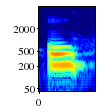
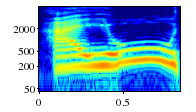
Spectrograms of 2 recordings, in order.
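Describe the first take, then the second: First: It is said as a single o vowel. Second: It is said as two separate vowel sounds. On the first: Someone who knows French reads it this way. "Toi, tu sais que ça fait O" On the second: Someone who speaks another language reads it this way. "quelqu'un qui parle une autre langue va dire comme aïe-o"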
